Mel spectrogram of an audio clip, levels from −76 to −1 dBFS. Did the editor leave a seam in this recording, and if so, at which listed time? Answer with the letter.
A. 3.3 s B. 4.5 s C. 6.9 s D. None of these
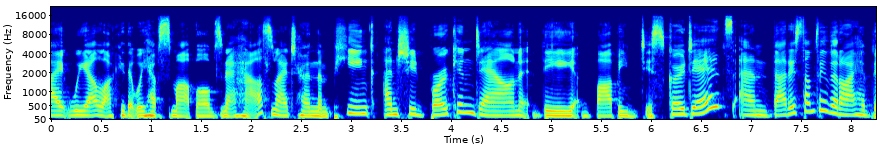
A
